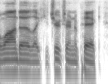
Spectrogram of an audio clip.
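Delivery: ordinary talk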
